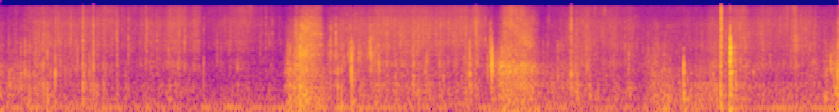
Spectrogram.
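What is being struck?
Loose pile of crushed gym chalk.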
